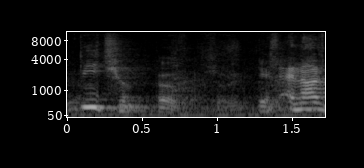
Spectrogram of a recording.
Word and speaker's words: Beauchamp: Call him Mr. Beauchamp. Calling Mr. Beauchamp. Mr. Beauchamp has been employed by the following firm. It's pronounced Beecham.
